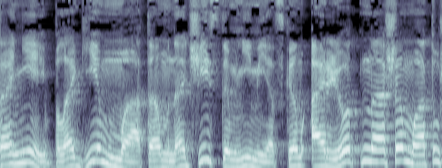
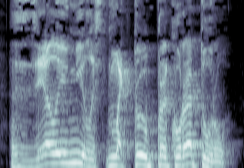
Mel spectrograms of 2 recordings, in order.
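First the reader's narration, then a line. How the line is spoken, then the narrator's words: Growl in normal voice, no falsetto. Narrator (Russian): прорычал государь совершенно нормальным голосом, безо всякого фальцета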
